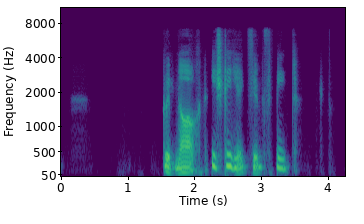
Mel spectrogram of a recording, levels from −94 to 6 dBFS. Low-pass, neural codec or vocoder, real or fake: 7.2 kHz; codec, 16 kHz, 0.5 kbps, FreqCodec, larger model; fake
